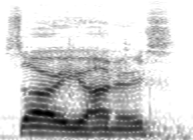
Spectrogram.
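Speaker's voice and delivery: speaking up. Real, not acted. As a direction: project loudly into the mic. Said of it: "You gotta use your outside voice".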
